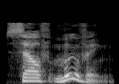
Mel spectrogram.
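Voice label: "self-moving", British English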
